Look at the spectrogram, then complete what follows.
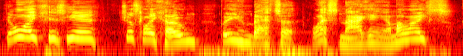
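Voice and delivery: lightly put-on bad Scouse; bad Scouse accent. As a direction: chat in a hint of fake Scouse. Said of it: "I'm doing a bad Scouse".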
